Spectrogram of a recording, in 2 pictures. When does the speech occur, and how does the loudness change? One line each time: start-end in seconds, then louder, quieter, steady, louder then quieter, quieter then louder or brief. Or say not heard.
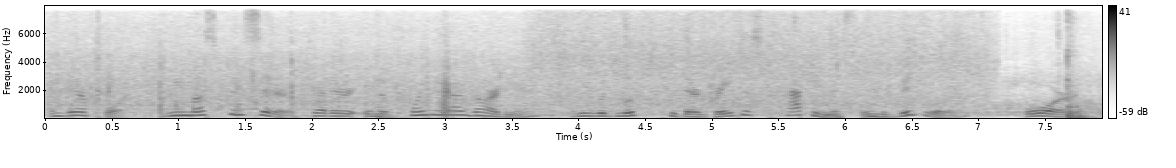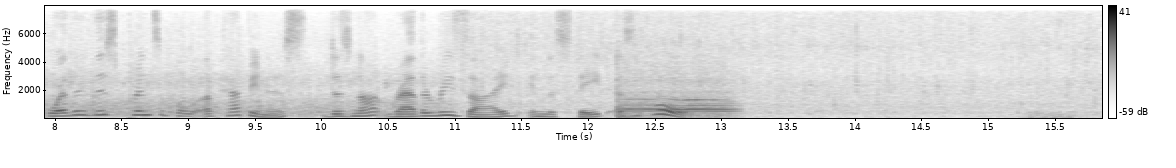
0.0-12.8 steady.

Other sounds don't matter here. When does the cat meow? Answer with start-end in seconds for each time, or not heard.
12.2-13.2.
